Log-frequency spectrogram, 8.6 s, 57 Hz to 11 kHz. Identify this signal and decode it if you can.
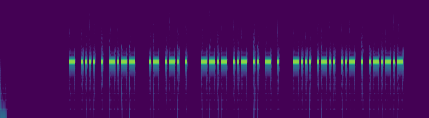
Morse code, heard as a keyed tone, about 32 wpm, 700 Hz. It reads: THEY ARE QUITE BLUE.
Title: Sentences from Top 1000 Words - Review Part 3 - 30wpm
